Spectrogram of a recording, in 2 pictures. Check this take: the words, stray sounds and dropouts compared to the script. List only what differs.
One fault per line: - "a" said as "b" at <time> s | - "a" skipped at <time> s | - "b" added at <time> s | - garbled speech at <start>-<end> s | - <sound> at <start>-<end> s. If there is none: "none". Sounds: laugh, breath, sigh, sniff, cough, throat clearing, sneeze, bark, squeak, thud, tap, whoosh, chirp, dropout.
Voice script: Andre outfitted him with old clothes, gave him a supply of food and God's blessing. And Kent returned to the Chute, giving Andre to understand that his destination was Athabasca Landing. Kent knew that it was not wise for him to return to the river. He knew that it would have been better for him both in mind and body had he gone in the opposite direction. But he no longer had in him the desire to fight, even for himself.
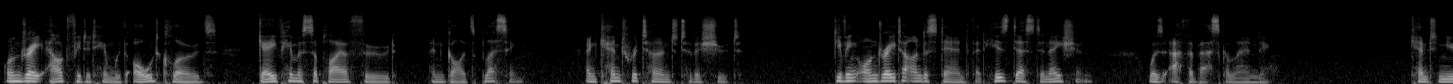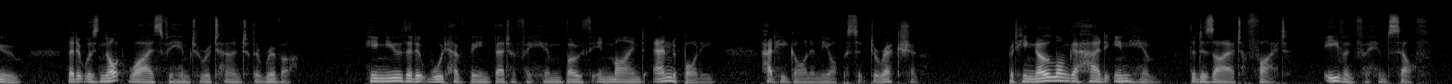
none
